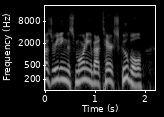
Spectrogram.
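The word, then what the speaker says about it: Tarik Skubal: the world or the Tarek Skubals of the world. And by the way, finally found out that I was saying his name wrong this entire time. It's not Tariq Skubal, it's Tarek Skubal.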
